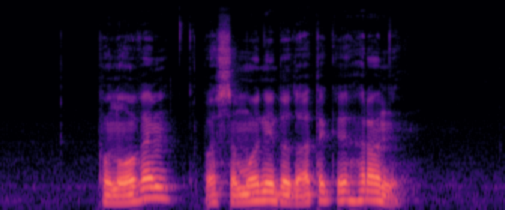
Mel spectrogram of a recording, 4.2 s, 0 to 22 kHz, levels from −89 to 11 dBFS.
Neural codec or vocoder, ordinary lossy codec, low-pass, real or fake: none; none; 19.8 kHz; real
